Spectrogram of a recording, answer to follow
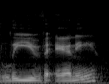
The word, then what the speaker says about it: Leavanny: sake of the Pun It's leave Annie like like a leaf it's spelled the same but I can stop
